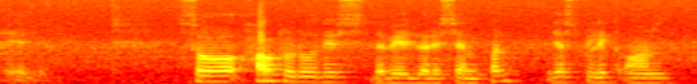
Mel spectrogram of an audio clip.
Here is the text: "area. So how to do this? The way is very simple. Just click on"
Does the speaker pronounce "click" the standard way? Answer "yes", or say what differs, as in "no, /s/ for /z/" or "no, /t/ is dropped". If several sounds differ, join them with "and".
yes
